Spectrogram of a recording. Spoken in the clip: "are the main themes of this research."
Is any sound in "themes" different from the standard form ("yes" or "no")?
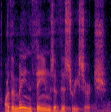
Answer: no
